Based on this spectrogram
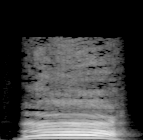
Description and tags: A short male scream.
frightened, human, male, yell, scared, scream, voice, vocal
